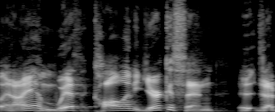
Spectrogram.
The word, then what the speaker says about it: Yurcisin: Austin Zabak here with another video, and I am with Colin Yurcisin. Did I pronounce that right?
